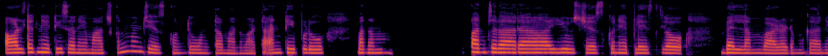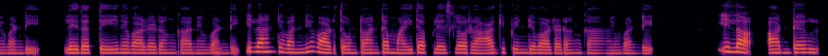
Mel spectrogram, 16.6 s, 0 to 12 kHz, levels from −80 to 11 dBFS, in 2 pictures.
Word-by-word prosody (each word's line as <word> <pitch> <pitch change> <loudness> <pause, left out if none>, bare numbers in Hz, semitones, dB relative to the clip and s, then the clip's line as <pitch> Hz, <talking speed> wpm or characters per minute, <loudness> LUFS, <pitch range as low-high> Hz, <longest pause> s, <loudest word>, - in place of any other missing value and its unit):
ఆల్టర్‌నేటివ్సనేవి 225 -2 +2
మార్చుకొని, 225 +6 -4
మేము 285 -2 -1
చేసుకుంటూ 195 -1 -5
ఉంటామనమాట. 180 -2 -6
అంటే 210 +2 -2
ఇప్పుడు, 205 -1 +1 0.5
మనం 205 0 -1 0.9
పంచదారా 230 -2 +5 0.3
యూజ్ 215 -1 +2
చేసుకునే 200 0 -1
ప్లేస్‌లో 195 0 0 0.5
బెల్లం 200 -2 +3
వాడడం 190 0 -1
కానివ్వండి, 185 0 -4 0.3
లేదా 205 0 +4
తేనె 205 +1 +1
వాడడం 195 0 0
కానివ్వండి, 185 0 -4 0.2
ఇలాంటివన్నీ 265 -3 +2
వాడుతూ 210 -2 +2
ఉంటాం. 195 0 -1
అంటే 210 +2 +1
మైదా 195 +3 +1
ప్లేస్‌లో, 205 +1 0
రాగి 190 +4 -1
పిండి 200 -1 0
వాడడం 185 0 -1
కానివ్వండి, 180 -1 -6 0.8
ఇలా 255 -2 +7 0.3
అంటెల్ 220 +1 +1
200 Hz, 110 wpm, -23 LUFS, 190-220 Hz, 0.9 s, ఇలా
